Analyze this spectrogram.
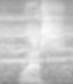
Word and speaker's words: Lesh: Do you pronounce that Lesh? Leach? Lesh? Lesh.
